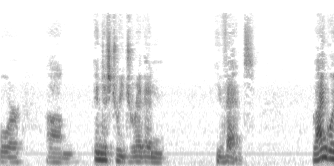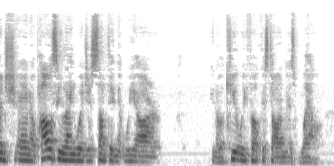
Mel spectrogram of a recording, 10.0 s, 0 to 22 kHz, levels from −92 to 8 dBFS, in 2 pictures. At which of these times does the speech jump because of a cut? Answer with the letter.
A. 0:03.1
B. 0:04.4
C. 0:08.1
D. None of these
D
